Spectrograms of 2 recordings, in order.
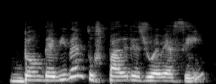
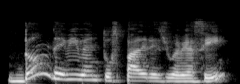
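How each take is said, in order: First: The opening word 'donde' is said without emphasis. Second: The opening word 'donde' is said with strong emphasis. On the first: The word links two clauses instead of asking a question. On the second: The sentence turns into a question and no longer makes sense.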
